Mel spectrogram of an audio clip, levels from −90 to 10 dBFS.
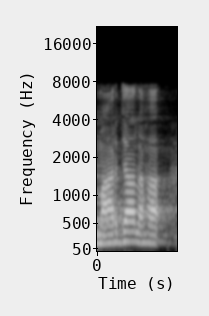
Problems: continuous background conversations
